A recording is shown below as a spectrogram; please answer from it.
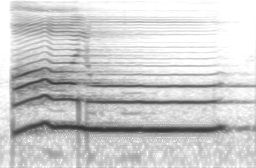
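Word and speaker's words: قالوا: Sebab ada alif yang sebelumnya berbaris fathah, maka cara bacanya huruf qaf ini kita panjangkan dua harokat. Qalu.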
